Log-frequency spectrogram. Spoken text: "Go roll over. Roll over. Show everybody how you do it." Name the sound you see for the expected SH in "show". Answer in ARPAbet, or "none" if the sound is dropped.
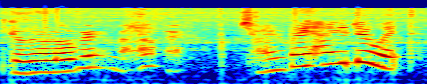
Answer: S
